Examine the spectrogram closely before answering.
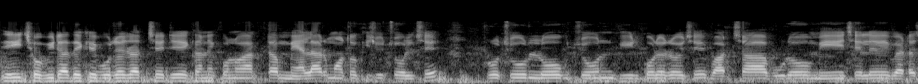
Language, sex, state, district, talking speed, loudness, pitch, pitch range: Bengali, male, West Bengal, Kolkata, 170 wpm, -16 LUFS, 145 Hz, 140-150 Hz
